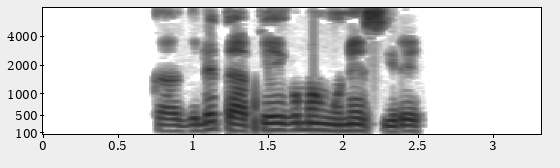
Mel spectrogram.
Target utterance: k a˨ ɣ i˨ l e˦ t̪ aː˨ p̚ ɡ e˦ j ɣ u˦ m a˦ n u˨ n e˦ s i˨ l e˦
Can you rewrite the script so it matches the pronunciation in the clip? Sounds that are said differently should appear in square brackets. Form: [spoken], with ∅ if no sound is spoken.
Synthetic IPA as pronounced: k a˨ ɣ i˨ l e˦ t̪ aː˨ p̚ [k] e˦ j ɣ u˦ m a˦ [ŋ] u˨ n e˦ s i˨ [ɾ] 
